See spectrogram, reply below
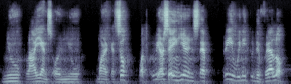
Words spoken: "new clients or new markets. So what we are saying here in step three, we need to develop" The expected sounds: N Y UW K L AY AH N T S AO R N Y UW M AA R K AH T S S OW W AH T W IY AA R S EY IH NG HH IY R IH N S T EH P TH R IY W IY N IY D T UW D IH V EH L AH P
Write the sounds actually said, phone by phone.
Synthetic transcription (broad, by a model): N Y UW K L AY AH N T S AO R N Y UW M AA R K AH T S S OW W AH T W IY AA R S EY IH NG HH IY R IH N S T EH P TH R IY W IY N IY D T UW D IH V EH L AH P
